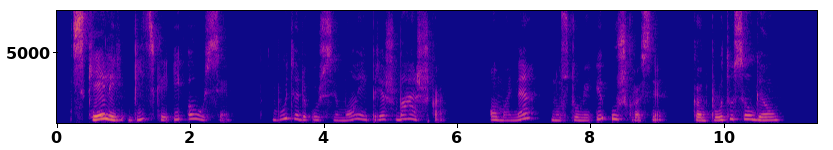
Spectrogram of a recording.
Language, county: Lithuanian, Vilnius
